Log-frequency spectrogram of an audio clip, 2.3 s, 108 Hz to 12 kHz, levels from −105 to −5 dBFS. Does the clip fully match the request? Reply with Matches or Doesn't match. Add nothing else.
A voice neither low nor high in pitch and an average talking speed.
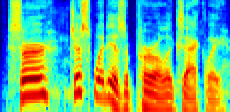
Matches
